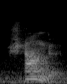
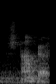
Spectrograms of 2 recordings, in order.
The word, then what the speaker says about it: Stange: And it's Stange. Stange. Stange. It's spelled like Stangy, but it's Stange.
